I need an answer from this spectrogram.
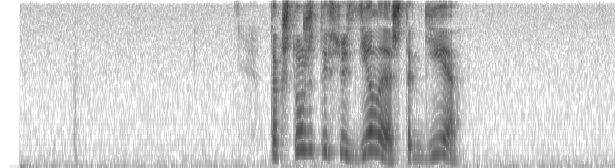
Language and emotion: Russian, angry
